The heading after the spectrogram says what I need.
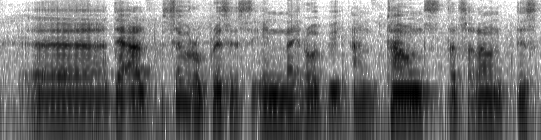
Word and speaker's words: Nairobi: Nairobi is a Maasai word that means a fairy of cold water. A fairy of cold water. And that is how the city found its name, because the Europeans were unable to pronounce Enkare, Nairobi, that they shortened to Nairobi. Enkare, Nairobi was shortened to Nairobi, as you know it today.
